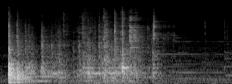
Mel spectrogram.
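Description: A utensil stirring and scraping wet flour-and-egg dough against the side of a metal mixing bowl. The sound starts suddenly and lasts about a second and a half.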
